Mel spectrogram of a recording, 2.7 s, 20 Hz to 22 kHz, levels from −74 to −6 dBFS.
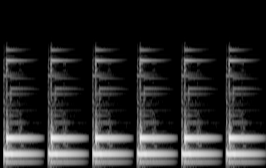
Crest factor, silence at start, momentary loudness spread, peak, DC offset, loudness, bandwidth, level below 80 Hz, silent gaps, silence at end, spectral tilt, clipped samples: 14 dB; 0.05 s; 2 LU; -2 dBFS; under 0.1%; -18 LUFS; 7.4 kHz; -64 dBFS; none; 0 s; -5.5 dB/octave; under 0.1%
